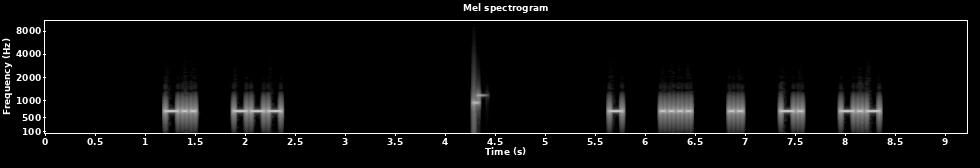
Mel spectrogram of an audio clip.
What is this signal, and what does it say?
Morse code, heard as a keyed tone, about 28 wpm, spaced as for 16 wpm, 700 Hz. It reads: DO THINK
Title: 3x Character Spacing - Top 200 Words - 28wpm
